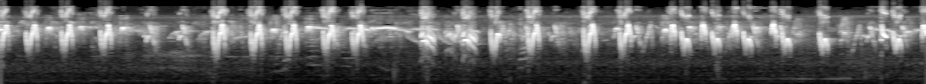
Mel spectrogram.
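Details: Busy 'ribut' call of the bar-winged prinia, played as a lure for wild birds: sharp high chirps pour out about two or three a second in an irregular stream, several voices overlapping.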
